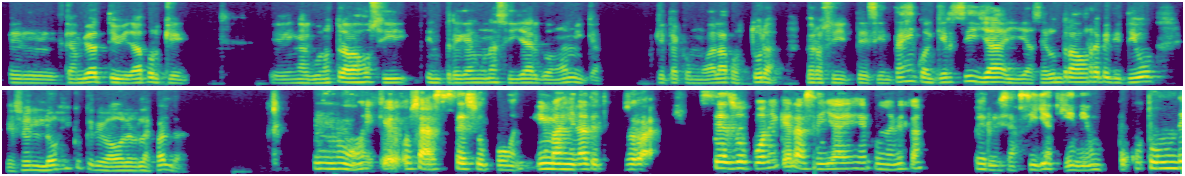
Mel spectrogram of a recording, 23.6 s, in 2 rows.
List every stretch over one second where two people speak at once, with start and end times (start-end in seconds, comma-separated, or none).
none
